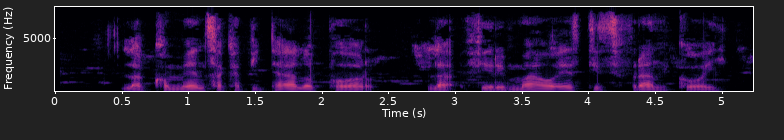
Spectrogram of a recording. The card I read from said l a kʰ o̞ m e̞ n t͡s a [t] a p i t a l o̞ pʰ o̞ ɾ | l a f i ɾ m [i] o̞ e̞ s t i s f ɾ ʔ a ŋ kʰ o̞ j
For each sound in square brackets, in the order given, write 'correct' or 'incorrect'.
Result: incorrect: k, incorrect: a

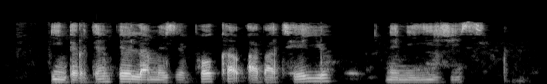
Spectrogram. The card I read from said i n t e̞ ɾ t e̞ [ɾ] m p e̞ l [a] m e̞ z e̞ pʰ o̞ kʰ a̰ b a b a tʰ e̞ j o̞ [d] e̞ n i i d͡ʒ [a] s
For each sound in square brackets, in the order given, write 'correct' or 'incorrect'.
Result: incorrect: none, correct, incorrect: n, incorrect: i

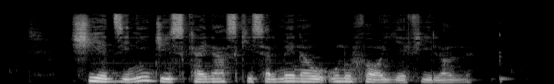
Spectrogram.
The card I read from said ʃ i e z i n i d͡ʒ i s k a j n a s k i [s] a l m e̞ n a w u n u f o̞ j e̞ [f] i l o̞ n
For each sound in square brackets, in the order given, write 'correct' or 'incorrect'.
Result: correct, correct

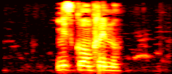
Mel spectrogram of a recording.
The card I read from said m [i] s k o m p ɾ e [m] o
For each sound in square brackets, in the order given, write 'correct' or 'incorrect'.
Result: correct, incorrect: n

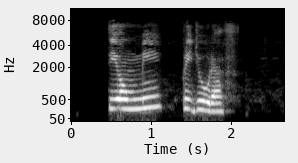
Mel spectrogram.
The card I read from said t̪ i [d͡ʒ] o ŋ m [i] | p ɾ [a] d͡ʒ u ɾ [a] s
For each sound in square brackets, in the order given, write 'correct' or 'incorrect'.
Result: incorrect: none, correct, incorrect: i, correct

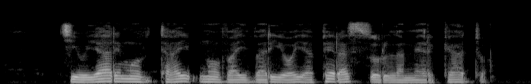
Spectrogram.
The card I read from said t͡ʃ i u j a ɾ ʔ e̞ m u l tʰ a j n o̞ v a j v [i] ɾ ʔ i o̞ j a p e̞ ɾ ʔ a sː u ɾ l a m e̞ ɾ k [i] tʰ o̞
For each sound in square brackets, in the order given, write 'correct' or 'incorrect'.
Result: incorrect: a, incorrect: a

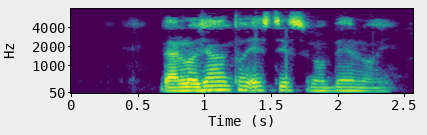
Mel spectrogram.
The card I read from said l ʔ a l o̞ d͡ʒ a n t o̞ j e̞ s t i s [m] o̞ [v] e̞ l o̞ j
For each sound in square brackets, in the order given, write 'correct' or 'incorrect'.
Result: incorrect: n, incorrect: b

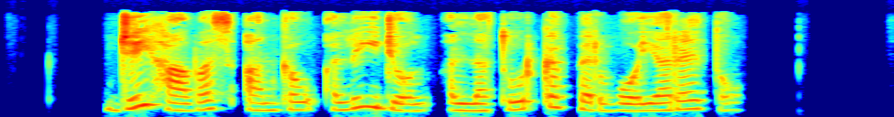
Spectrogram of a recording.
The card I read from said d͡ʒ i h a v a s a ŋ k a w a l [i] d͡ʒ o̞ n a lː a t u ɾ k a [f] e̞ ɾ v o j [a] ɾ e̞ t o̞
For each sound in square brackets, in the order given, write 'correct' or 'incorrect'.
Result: correct, correct, correct

